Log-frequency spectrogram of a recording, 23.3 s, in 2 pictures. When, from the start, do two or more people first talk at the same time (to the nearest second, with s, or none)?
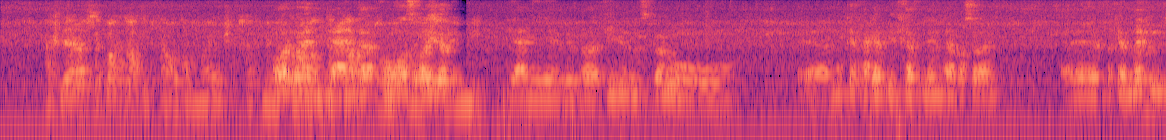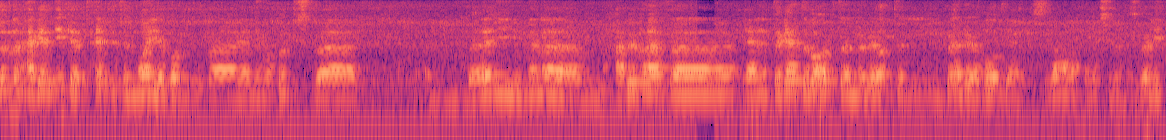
3 s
